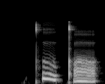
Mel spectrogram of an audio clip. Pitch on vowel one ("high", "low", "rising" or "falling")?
falling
